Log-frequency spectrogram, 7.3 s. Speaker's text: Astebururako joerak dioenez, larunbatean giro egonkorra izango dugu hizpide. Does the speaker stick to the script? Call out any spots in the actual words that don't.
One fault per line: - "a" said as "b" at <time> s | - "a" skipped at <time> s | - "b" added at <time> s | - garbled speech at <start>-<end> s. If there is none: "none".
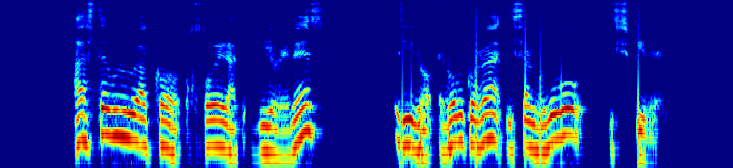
- "larunbatean" skipped at 3.1 s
